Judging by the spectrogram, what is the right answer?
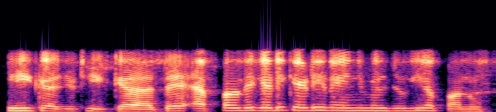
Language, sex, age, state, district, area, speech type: Punjabi, male, 18-30, Punjab, Patiala, urban, conversation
